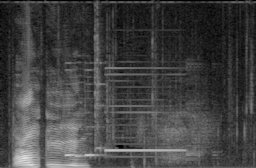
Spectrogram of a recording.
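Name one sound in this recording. A steady electronic game tone sounds, then stops.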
